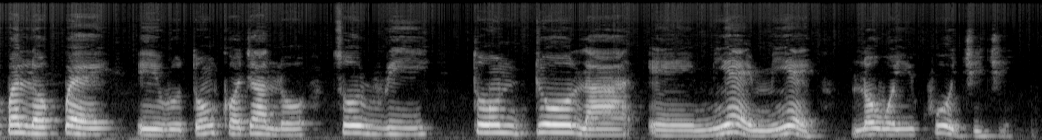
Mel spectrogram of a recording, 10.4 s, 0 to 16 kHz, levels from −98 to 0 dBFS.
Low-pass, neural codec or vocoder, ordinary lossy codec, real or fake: 14.4 kHz; none; none; real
